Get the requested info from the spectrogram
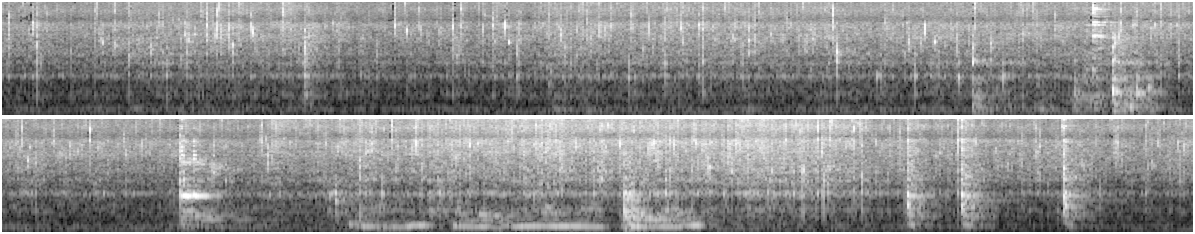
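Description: Sliced onion and garlic sizzling in hot oil in a stainless steel pot, being sautéed until browned. From about halfway in, a metal spoon scrapes and taps against the pot as they are stirred.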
